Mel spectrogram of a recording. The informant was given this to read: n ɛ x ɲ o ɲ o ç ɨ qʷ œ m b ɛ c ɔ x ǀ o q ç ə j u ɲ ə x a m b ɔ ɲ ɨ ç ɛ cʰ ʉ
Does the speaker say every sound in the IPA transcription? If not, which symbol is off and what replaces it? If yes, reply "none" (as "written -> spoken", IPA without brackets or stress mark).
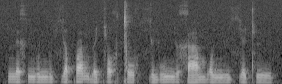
q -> x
